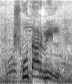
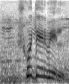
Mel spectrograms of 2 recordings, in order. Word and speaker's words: সুতার বিল: অনেকে ব্যঙ্গ করে কি বলে ভাই, সুতির বিল। যারে প্রোনাউন্সিয়েশনের সমস্যা, যারা একটু মনে করেন যে little learning is a dangerous thing, অল্পবিদ্যা ভয়ঙ্করী যাদের, তারা বলে সুতির বিল। আসলে কিন্তু সুতির বিল না, এটা সুতার বিল।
